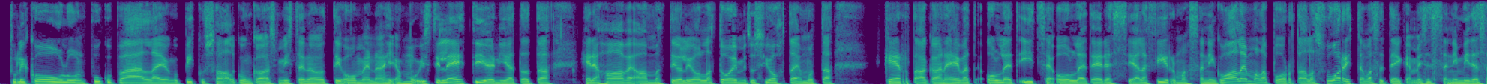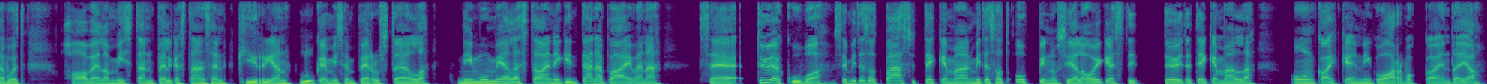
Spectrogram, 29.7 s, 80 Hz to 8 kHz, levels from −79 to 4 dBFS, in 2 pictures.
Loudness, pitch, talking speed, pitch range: -18 LUFS, 145 Hz, 155 wpm, 135-160 Hz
